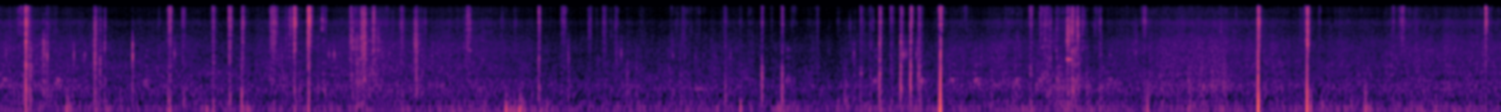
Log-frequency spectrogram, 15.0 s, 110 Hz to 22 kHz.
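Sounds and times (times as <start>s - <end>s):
dry twigs snapping: 0.0s - 15.0s.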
